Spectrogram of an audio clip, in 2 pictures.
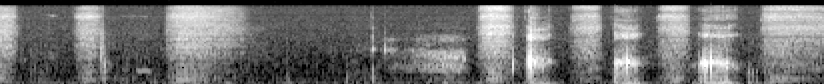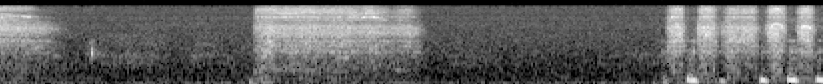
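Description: Short breathy puffs and snuffles through nose and mouth, with a few small mouth clicks, made as a sound for a baby to copy. A brief low voiced sound comes near the end.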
